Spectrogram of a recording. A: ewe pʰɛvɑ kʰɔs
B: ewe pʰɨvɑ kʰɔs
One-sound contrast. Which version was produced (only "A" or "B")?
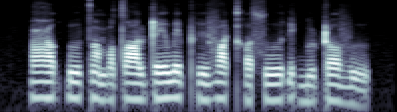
B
